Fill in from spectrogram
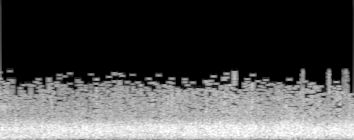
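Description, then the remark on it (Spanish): Loud, sustained applause from an audience given to the Lord Jesus Christ, a dense steady wash of many hands clapping with no pauses and no voices over it. “Le damos un aplauso fuerte al Señor, somos del Señor Jesucristo.”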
